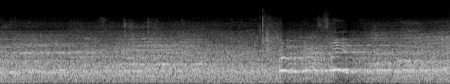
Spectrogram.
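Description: A man shouts through cupped hands.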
